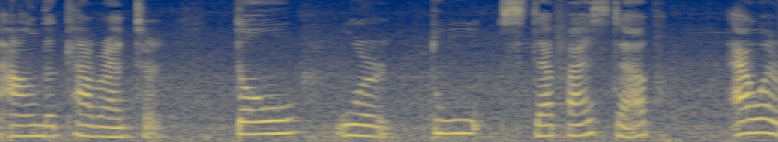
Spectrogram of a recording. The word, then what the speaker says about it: 都: Do or do according to different context. As do, it means or, both. Du, capital city. Or Chinese surname.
